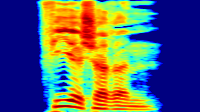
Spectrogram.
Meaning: strong dative masculine/neuter singular comparative degree of viehisch
- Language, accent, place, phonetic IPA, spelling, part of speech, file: German, Germany, Berlin, [ˈfiːɪʃəʁəm], viehischerem, adjective, De-viehischerem.ogg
